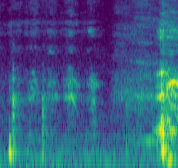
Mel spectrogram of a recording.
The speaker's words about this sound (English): Better pick up a case of the really dry coughs to make myself slightly more interesting, or at least super noticeable. More interesting. Right. Like no one can ignore you if I'm sick. Starts to cough right now.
